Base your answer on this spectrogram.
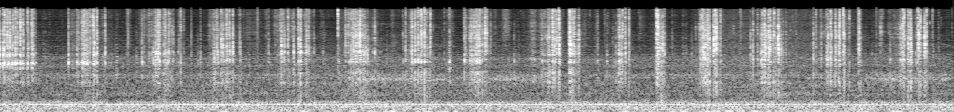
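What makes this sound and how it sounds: Long nails scratch the ribbed woven sides of a small, hollow, orange woven wicker pumpkin basket held in one hand. Quiet, dry, bright rasping comes in repeated short bursts with almost no ring. A faint steady hum sits underneath throughout.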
